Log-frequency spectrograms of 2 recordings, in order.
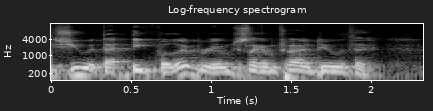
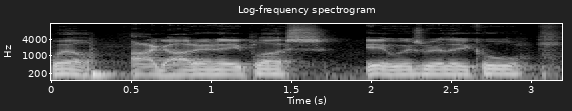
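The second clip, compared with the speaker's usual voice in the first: put-on robot voice, much lower; 5 semitones lower than usual. Talking about what school taught them, the speaker says it in a robot voice. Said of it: "is that your robot impression?".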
